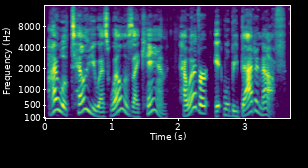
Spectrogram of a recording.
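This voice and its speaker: A woman's voice: medium pitch, huge pitch swings, a little fast, fairly bright tone, husky, no room sound, voice pushed up, exaggerated voice. A woman voicing a grave, well-meaning talking raven in a storybook, earnestly explaining things. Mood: patient, explaining. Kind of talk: storybook character voice.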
